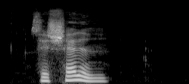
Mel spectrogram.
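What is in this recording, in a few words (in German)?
"Seychellen", German; pronunciation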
